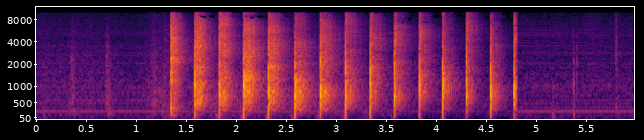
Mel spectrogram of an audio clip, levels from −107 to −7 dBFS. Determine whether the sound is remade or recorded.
recorded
